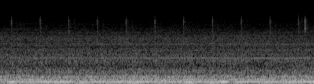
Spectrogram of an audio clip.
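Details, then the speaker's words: Diesel heater cranked up to its maximum setting and kicking out heat: a steady, even low roar with a constant hum and no knocks or surging; running healthy on full. "Yeah, she's kicking out some heat. Hey, that's good. I'm gonna maybe crank her up and let her run here. Yeah, that's maxed."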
